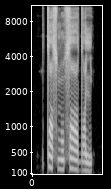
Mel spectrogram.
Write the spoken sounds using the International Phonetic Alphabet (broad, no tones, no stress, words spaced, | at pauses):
tˤusˤŋũsˤ adˤʏlʲ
